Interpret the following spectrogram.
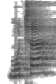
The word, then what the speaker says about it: Mutter: For example, if you use the word Mutter, Mutter has an E-R, but the emphasis is on the U, Mutter. You cannot hear the R at all.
